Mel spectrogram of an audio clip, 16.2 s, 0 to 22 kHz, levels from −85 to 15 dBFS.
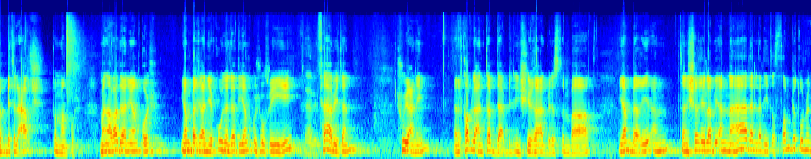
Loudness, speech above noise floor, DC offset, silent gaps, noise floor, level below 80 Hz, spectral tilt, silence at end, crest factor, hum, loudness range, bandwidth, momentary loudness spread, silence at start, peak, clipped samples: -15 LUFS; 24 dB; under 0.1%; none; -39 dBFS; -56 dBFS; -5.5 dB/octave; 0 s; 16 dB; none; 3 LU; 16 kHz; 14 LU; 0 s; 0 dBFS; under 0.1%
